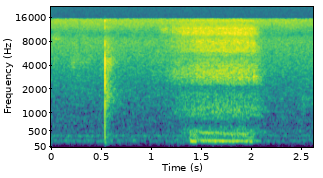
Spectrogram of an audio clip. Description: Clip of the cutest cat asleep and snoring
